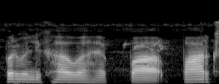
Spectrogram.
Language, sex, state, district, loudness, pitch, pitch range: Hindi, male, Jharkhand, Deoghar, -20 LUFS, 115 Hz, 105-120 Hz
